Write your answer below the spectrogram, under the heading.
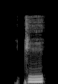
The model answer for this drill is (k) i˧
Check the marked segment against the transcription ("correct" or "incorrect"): correct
